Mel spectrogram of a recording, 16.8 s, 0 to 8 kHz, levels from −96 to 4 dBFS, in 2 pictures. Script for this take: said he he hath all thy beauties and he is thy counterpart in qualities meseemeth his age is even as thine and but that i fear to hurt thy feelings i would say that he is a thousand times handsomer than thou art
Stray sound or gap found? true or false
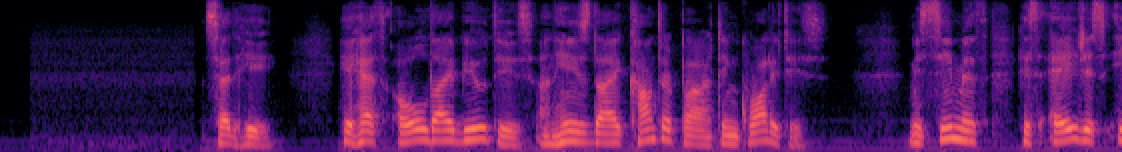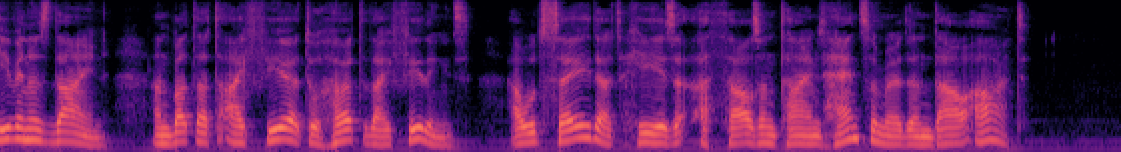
false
